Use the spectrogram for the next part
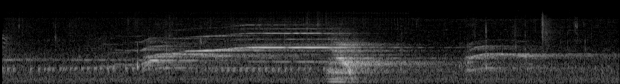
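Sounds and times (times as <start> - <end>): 
elk locator bugle call: 2.1 - 5.4.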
